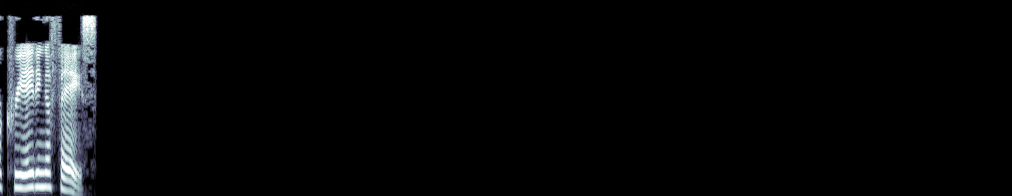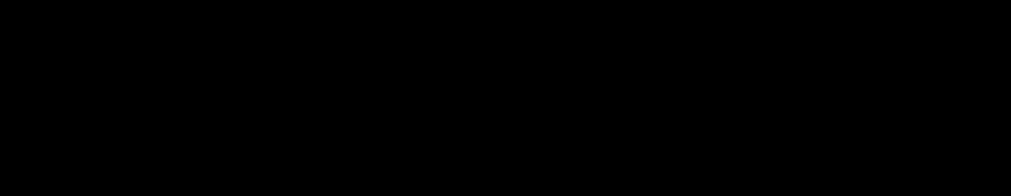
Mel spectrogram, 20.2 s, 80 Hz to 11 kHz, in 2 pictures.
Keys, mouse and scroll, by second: 0.5-1.8 shift+middle drag, 1.8-2.8 scroll up 2, 2.8 shift+click, 3.2-3.9 scroll down 4, 3.9 shift+middle click, 4.3-5.0 scroll up 6, 5.0 shift+middle click, 5.4-5.9 scroll up 3, 6.5 scroll up 2, 7.3 shift+click, 7.7-8.8 scroll down 11, 8.8-9.9 shift+middle drag, 9.9-10.6 scroll up 4, 11.0 scroll up 1, 11.0 shift+click, 11.3 shift+click, 11.7 scroll down 1, 12.2-12.9 scroll down 3, 12.9 shift+middle click, 13.4-13.9 scroll up 4, 13.9 shift+middle click, 14.2-15.5 scroll up 3, 15.5 shift+click, 17.0-18.7 scroll down 12, 18.7-20.2 shift+middle drag.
